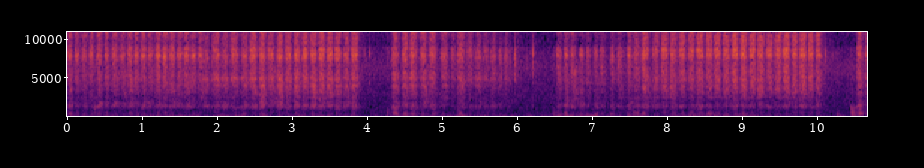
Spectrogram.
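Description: A light green wooden colored pencil is rubbed in firm strokes across a paper coloring book page lying on a table, shading a dragon's wing while the other hand, with long nails, holds the page. A steady, rhythmic scratchy rubbing with a low rumble underneath and bright grainy texture continues throughout, dipping briefly around 4, 6.5 and 10 seconds before the strokes resume.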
